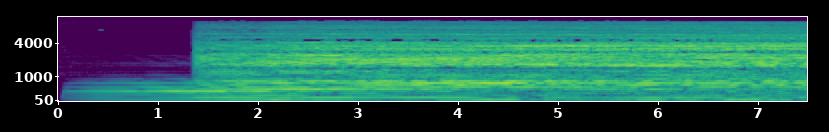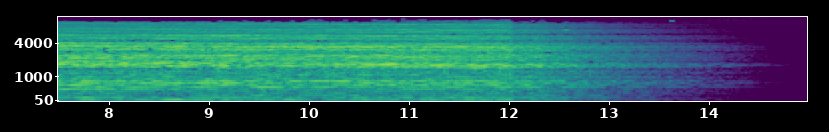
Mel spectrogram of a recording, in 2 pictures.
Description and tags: THE REAL VIRUS 07 - GIGANTIC - E3
Big full pad sound. Nice evolution within the sound. All done on my Virus TI. Sequencing done within Cubase 5, audio editing within Wavelab 6.
pad, multisample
